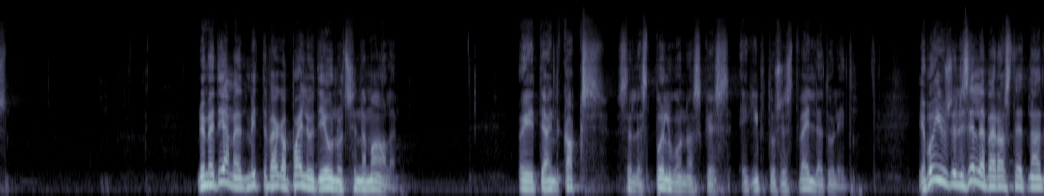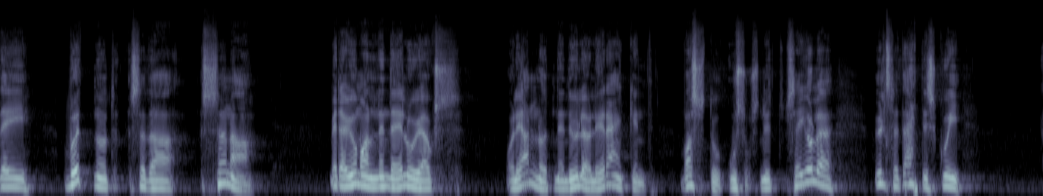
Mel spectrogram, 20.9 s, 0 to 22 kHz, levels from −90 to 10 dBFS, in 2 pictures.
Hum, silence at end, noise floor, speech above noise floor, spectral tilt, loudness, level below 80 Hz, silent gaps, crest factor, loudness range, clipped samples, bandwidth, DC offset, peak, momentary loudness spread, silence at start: none; 0.8 s; -76 dBFS; 48 dB; -6 dB/octave; -29 LUFS; -66 dBFS; none; 18 dB; 4 LU; under 0.1%; 13 kHz; under 0.1%; -12 dBFS; 14 LU; 0 s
